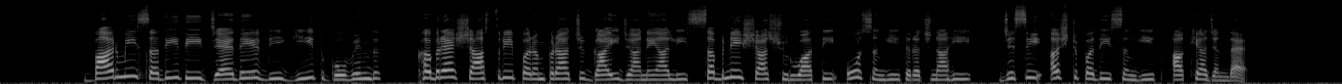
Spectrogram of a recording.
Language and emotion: Dogri, neutral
